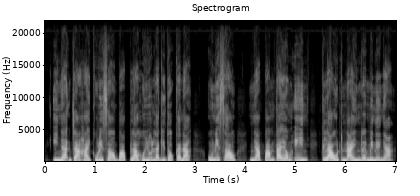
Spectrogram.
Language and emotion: Santali, happy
